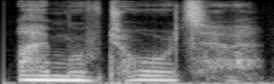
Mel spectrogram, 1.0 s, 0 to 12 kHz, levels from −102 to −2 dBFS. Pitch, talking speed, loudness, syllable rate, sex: 170 Hz, 235 wpm, -19 LUFS, 6.3 syllables/s, female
